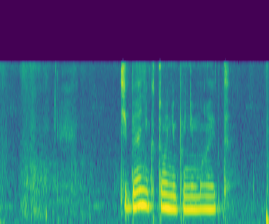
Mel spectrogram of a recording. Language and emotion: Russian, neutral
